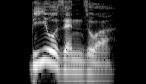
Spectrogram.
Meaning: biosensor
- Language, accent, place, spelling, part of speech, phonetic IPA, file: German, Germany, Berlin, Biosensor, noun, [ˈbiːoˌzɛnzoːɐ̯], De-Biosensor.ogg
